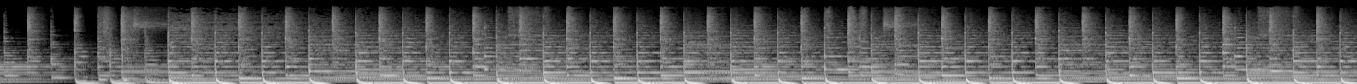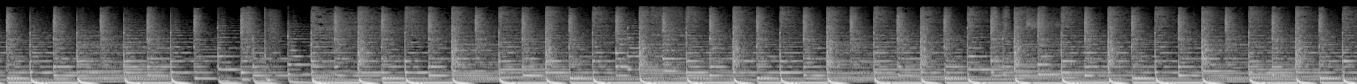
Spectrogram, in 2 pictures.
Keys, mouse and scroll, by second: 0.5 drag, 2.0-2.5 drag, 5.7 click, 7.3 s, 13.2 click, 15.0 s, 15.1 s, 19.0 click.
